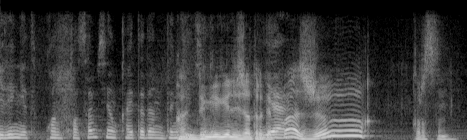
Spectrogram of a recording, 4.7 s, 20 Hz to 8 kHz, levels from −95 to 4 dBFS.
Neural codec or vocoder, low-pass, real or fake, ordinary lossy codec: vocoder, 44.1 kHz, 128 mel bands every 512 samples, BigVGAN v2; 7.2 kHz; fake; none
